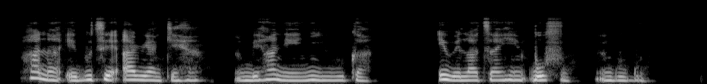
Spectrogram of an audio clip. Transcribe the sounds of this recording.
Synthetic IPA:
ha˦na˨ʔe˨bu˦te˦ʔa˦ɾja˨ŋ̩˨ke˨ɦa˦ | ŋ͡m̩˨ɡ͡be˨ɦa˦ne˨ɲi˦i˨wu˦ka˨ | ɪ˦we˨la˦ta˦i˦ɦe˦ŋ͡m̩˦k͡po˦fu˨ | ŋ̩˦ɡʷu˨ɡʷu˨

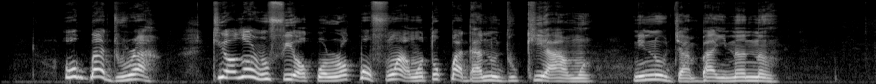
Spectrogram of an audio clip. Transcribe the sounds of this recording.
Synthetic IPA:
o˦ɡ͡ba˦˨du˨˦ɾa˦˨ | ki˦ɔ˧lɔ˦ɾ̃ũ˧fi˧ɔ˨k͡pɔ˨ɾɔ˨˦k͡po˦˨fũ˨˦a˦˨w̃ɔ̃˧to˦k͡pa˦˨da˨˦nũ˦˨du˦kʰi˦a˨w̃ɔ̃˧ | nĩ˦nũ˦˨d͡ʒa˨m̩˨ba˨˦i˨nã˦˨nãː˦˨

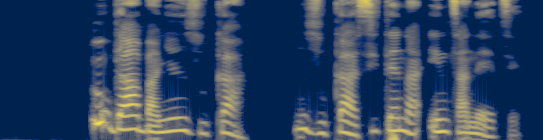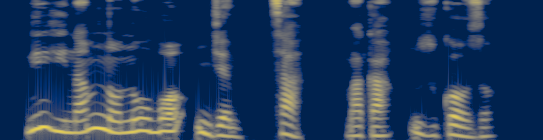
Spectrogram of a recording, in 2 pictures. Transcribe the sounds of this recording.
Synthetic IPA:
m̩˦ɡa˨a˦ba̰˨ɲe˦n̩˦zu˨ka˦˨ | n̩˦zu˨ka˦˨si˦te˦na˨i˦n̩˦ta̰˦ne˨tɪ̰˨ | ni˦ɦi˨na˨m̩˦nɔ˨nʊ˦ɡ͡bɔ˦n̩˨d͡ʒe˨m̩˨ | tʰa˦˨ | ma˨ka˨ | n̩˦zu˨kɔ˦ɔ˨zɔ˦

